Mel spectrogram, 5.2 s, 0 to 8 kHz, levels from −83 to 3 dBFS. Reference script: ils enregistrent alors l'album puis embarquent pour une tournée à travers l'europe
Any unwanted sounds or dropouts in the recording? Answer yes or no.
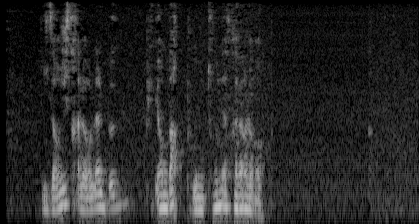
no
